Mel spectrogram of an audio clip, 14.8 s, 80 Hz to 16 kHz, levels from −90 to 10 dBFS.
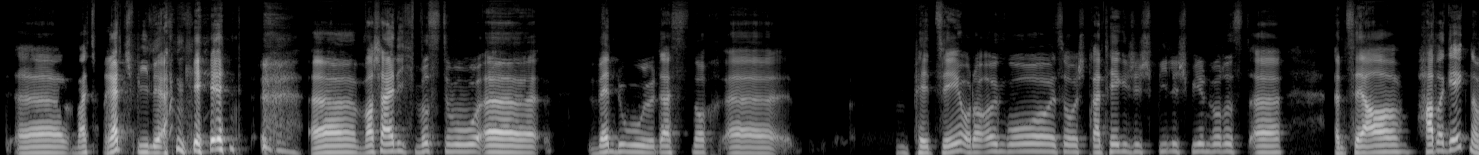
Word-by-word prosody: Äh, 140 +1 +2 0.2
was 140 +2 -1
Brettspiele 150 0 +3
angeht, 225 +2 +5 0.6
äh, 120 - -5
wahrscheinlich 155 +3 +3
wirst 175 +1 -6
du, 165 0 -2
äh, 150 -2 +5 0.5
wenn 155 +8 -1
du 160 -3 -4
das 150 +3 -4
noch, 150 -1 -8
äh 135 - -4 1.1
'n 140 -2 -18
PC 145 +4 -3
oder 150 -4 -4
irgendwo 170 +1 -3
so 165 -1 -6
strategische 165 +2 -6
Spiele 170 +2 -14
spielen 170 +1 -10
würdest, 170 -1 -9
äh, 150 0 -1 0.5
'n 125 0 -5
sehr 155 +3 +2
harter 170 +3 +2
Gegner 215 - -1
155 Hz, 115 wpm, -22 LUFS, 145-170 Hz, 1.1 s, angeht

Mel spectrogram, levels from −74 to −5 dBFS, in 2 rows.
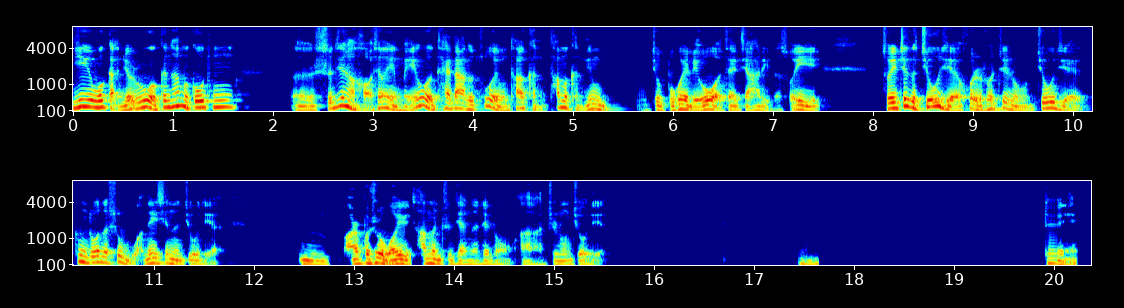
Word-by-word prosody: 因 185 +5 +5
为 195 - +6
我 180 -1 +7
感 100 - -1
觉 120 - +3
如 175 +4 +3
果 - - +7
跟 180 0 +2
他 205 - +5
们 220 - +5
沟 175 0 +6
通， 180 +1 0 0.5
呃， 105 +1 -4
实 110 - -5
际 215 +7 +2
上 200 - +5
好 - - -3
像 160 +1 -1
也 - - +1
没 95 0 -4
有 - - +4
太 - - -1
大 - - +2
的 120 - +1
作 120 - 0
用， 95 0 -1
他 - - -1
肯 - - -9
他 - - -5
们 - - +2
肯 - - -8
定 120 -2 -2 0.4
就 110 - -3
不 105 - -3
会 130 -2 +4
留 95 0 +1
我 125 - +5
在 105 - -3
家 100 0 -5
里 100 +2 -8
的。 100 - -19
所 100 - -8
以 110 -4 0 0.6
所 150 - +3
以 155 - +8
这 205 - +5
个 165 - +5
纠 195 +4 +4
结 - - +2
或 - - -2
者 - - +1
说 - - -1
这 - - -4
种 105 +1 -4
纠 155 +1 +2
结 - - -4
更 170 -3 0
多 155 +2 +2
的 145 - 0
是 165 - -5
我 155 - -4
内 130 +4 -1
心 125 -2 -3
的 105 - -1
纠 105 -2 -5
结， 95 - -11 0.8
嗯， 95 -3 -3 0.2
而 115 +1 +2
不 125 - +1
是 130 +1 +3
我 105 0 +5
与 110 -2 +3
他 120 - -6
们 120 -2 +1
之 105 -1 -6
间 95 -1 -5
的 90 - -8
这 95 0 -5
种 95 +2 -10
呃， 90 +1 -10
这 95 - -10
种 95 +1 -5
纠 95 -1 -5
结。 95 - -13 1.9
嗯。 110 -2 -10 2.3
对。 130 -8 -5
115 Hz, 255 characters per minute, -22 LUFS, 100-155 Hz, 2.3 s, 以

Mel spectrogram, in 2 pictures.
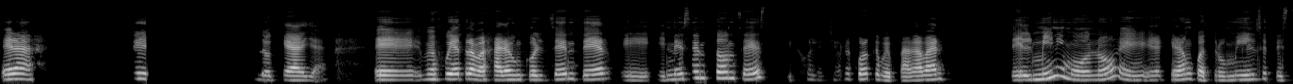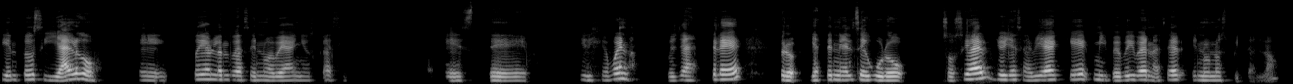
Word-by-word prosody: era 240 0 +6 1.0
sí 270 -1 +1 1.1
lo 205 -3 -6
que 210 - 0
haya. 195 +2 +3 0.4
Eh, 210 -1 +3
me 235 0 +1
fui 245 +1 +5
a 245 - +6
trabajar 210 -4 +6
a 215 - +7
un 220 - -3
call 215 -1 -1
center, 240 +1 +2
eh, 190 -1 -8
en 210 +4 -6
ese 250 +5 -1
entonces, 290 -1 +2 0.2
híjole, 220 -6 -25
yo 210 -1 -28
recuerdo 245 +1 -1
que 235 - -5
me 185 -4 -2
pagaban 200 +7 +2 0.6
el 205 +1 0
mínimo, 245 - +2
¿no? 220 +4 0
Eh, 205 -4 -4
era 205 0 -5
que 205 - -7
daban 235 +4 +1
$4,700 215 +1 -4
y 190 -2 -5
algo. 220 -2 +3 0.4
Eh, 185 -2 -11 0.2
estoy 230 +1 -3
hablando 215 -2 -2
de 200 - +2
hace 195 -1 -10
9 185 -1 -3
años 190 0 -8
casi, 205 -2 -17 1.0
este, 180 0 -6 0.5
y 210 - -14
dije: 195 0 -12
"Bueno, 250 0 0 0.2
pues 180 0 -10
ya". 195 -3 -4
Entré, 235 +5 +4 0.3
pero 185 -4 +2
ya 200 +1 -3
tenía 210 0 -2
el 205 - -5
seguro 185 -4 +2 0.3
social. 245 - +4
Yo 225 - -1
ya 215 0 -2
sabía 210 +2 0
que 230 +1 -3
mi 220 -2 -8
bebé 190 +1 -3
iba 210 0 +3
a - - +4
nacer 210 +4 -3
en 200 -1 -7
un 190 0 -4
hospital, 190 -6 -16
¿no? 280 - -20
210 Hz, 160 wpm, -23 LUFS, 195-235 Hz, 1.1 s, a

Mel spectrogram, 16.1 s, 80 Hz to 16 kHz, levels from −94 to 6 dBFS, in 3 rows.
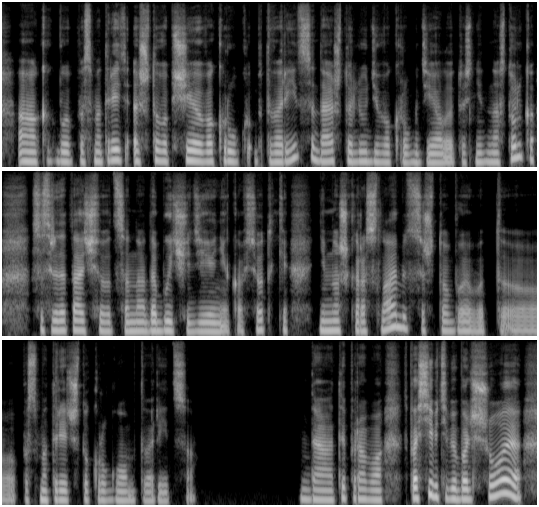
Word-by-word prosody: а, 175 +1 +2
как 175 0 -4
бы 170 -2 -2
посмотреть, 175 +3 -1
э, 185 - +3
что 190 - +3
вообще 180 0 +4
вокруг 170 0 -2
б 175 - -15
творится, 175 +9 -1
да, 170 -1 +1
что 180 -1 -3
люди 170 0 -3
вокруг 160 -1 -6
делают, 155 - -2
то - - -12
есть 160 - -4
не 160 - -2
настолько 195 +7 -2 0.3
сосредотачиваться 170 -3 +2
на 160 0 0
добыче 165 0 +1
денег, 155 - -2
а - - -4
всё-таки 180 - -5 0.3
немножко 170 -1 +1
расслабиться, 195 +4 +1
чтобы, 165 - -2
вот, 80 0 -5
э, 85 -1 -5
посмотреть, 165 0 0
что 165 - +2
кругом 160 -1 -5
творится. 150 -1 -5 1.0
Да, 170 -2 0
ты 195 - -3
права. 175 -3 -1 0.2
Спасибо 205 +4 +6
тебе 185 -2 +1
большое. 215 +7 +6
170 Hz, 150 wpm, -25 LUFS, 160-180 Hz, 1.0 s, Спасибо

